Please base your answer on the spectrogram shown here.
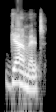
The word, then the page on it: gamut: Indian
